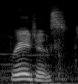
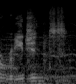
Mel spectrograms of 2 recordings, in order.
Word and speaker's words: reagent: Reagents. Weird. I call them reagents, and I know so many people that are like, yeah, they're regents.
